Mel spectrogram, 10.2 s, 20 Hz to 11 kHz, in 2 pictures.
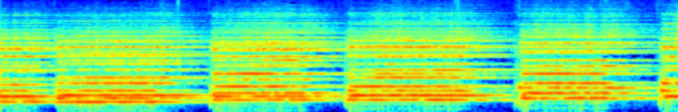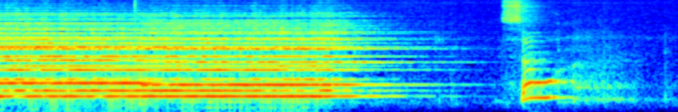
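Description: Casio CTK-4200 home keyboard playing a layered strings-and-flute tone: a run of sustained chords changing about once a second, the last held for a few seconds before it dies away. A brief voice sound comes after it, near the end.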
